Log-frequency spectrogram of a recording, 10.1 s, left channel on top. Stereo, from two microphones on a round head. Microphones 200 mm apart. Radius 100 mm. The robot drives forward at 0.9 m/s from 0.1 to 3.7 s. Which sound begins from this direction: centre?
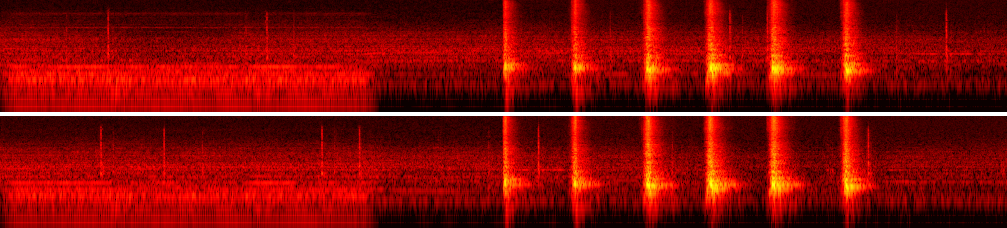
A whoosh, at 5.0 s.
